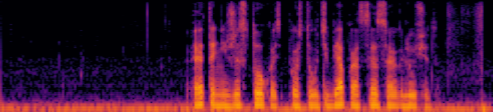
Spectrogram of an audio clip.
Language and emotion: Russian, neutral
